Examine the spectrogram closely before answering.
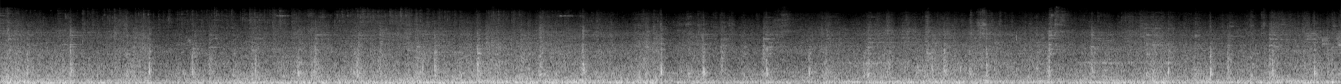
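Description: Empty covered hopper cars of a freight train rolling past close by: a loud, steady rumble with the clickety-clack of wheels over rail joints and many sharp clicks and rattles.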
